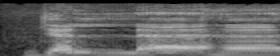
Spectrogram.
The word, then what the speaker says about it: جلاها: لانها مكسوره والنهار اذا جلاها لا تمسك اللام لانها مشدده تقول جلاها هذا خطا جلاها لا تقول جلاها لا تستميل ل الالف واضح واضح واضح جلاها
